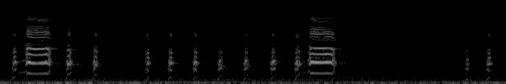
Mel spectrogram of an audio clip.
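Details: A hen's post-laying egg song: it opens with a loud stretched squawk, follows with a series of sharp clucks, then a second drawn-out squawk near the three-second mark, and fades into more clucks.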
